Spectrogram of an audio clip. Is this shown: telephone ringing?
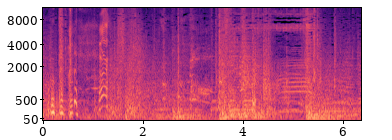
no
